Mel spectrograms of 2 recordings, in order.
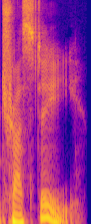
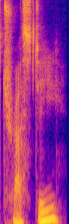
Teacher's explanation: Trustee ends with the long stressed vowel represented by the letter 𐑰. Trusty ends with the shorter unstressed vowel.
